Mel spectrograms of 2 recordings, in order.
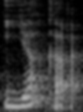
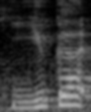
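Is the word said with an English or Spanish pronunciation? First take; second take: English; Spanish. First: The word is said with an English pronunciation. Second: The word is said with a Spanish pronunciation. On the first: "In the English pronunciation, it is called yucca" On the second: "pronounced yuca in Spanish"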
